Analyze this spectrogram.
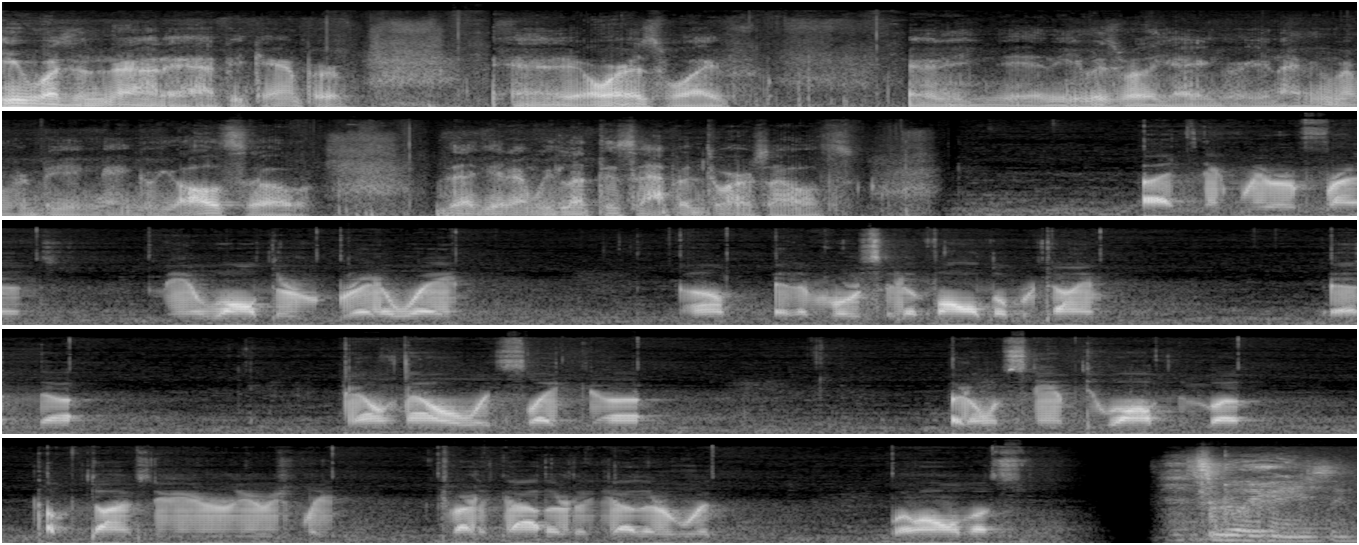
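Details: Man after total laryngectomy for laryngeal cancer with vocal cords removed, formerly using a handheld electrolarynx, now speaking via a tracheoesophageal puncture he presses on; tracheoesophageal speech after total laryngectomy.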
